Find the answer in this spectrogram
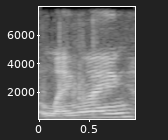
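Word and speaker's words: ylang-ylang: This is the coconut oil and Lang Lang. I think that's how you say it. It's got the Y. It's like Ylang Ylang, but I think it's Lang Lang, I'm pretty sure.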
